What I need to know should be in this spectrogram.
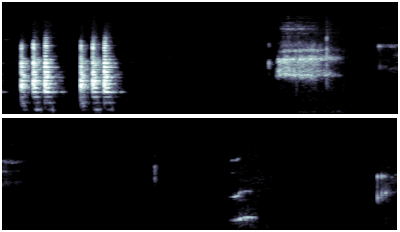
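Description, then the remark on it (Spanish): A phone ringtone rings out in two quick, bright electronic bursts, followed by a buzzier trill and a few faint scattered beeps and blips, with no one speaking. “Voy a poner a apagar los teléfonos acá.”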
